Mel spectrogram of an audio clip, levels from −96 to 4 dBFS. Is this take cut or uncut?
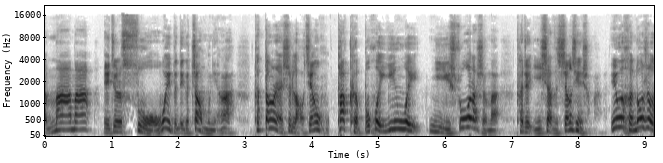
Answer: uncut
